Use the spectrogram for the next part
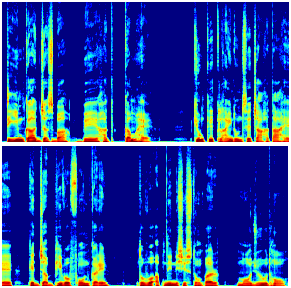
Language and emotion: Urdu, sad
